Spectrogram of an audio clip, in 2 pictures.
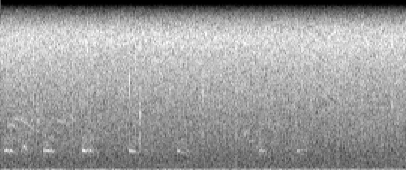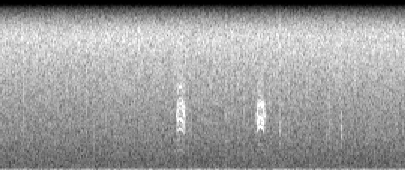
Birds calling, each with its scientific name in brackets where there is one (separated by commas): Hawaii Amakihi (Chlorodrepanis virens), Erckel's Francolin (Pternistis erckelii)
